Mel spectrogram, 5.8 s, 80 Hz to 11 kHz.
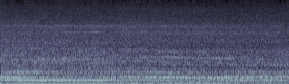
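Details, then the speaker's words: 1997 Honda Prelude BB6 H22A, M2B4 transmission, after new distributor cured crank-no-start: steady, even idle with smooth regular rhythm, no misses, knocks or rattles; engine sounds healthy. "all right so there we have it we have success the car turned on beautifully it's running really nicely now"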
